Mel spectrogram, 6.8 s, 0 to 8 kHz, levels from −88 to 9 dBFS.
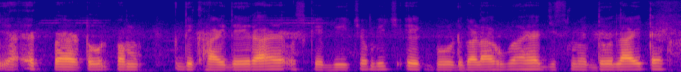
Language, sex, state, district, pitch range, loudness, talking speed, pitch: Hindi, male, Bihar, East Champaran, 110-120 Hz, -26 LUFS, 175 wpm, 115 Hz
